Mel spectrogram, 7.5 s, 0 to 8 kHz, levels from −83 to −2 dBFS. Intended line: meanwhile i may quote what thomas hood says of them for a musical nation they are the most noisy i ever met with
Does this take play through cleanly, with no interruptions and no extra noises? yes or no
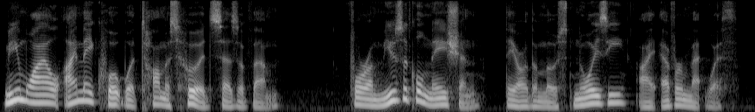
yes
